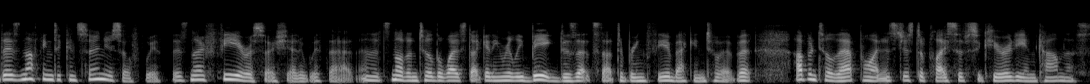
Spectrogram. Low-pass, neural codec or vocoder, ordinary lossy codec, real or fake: 7.2 kHz; none; MP3, 48 kbps; real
